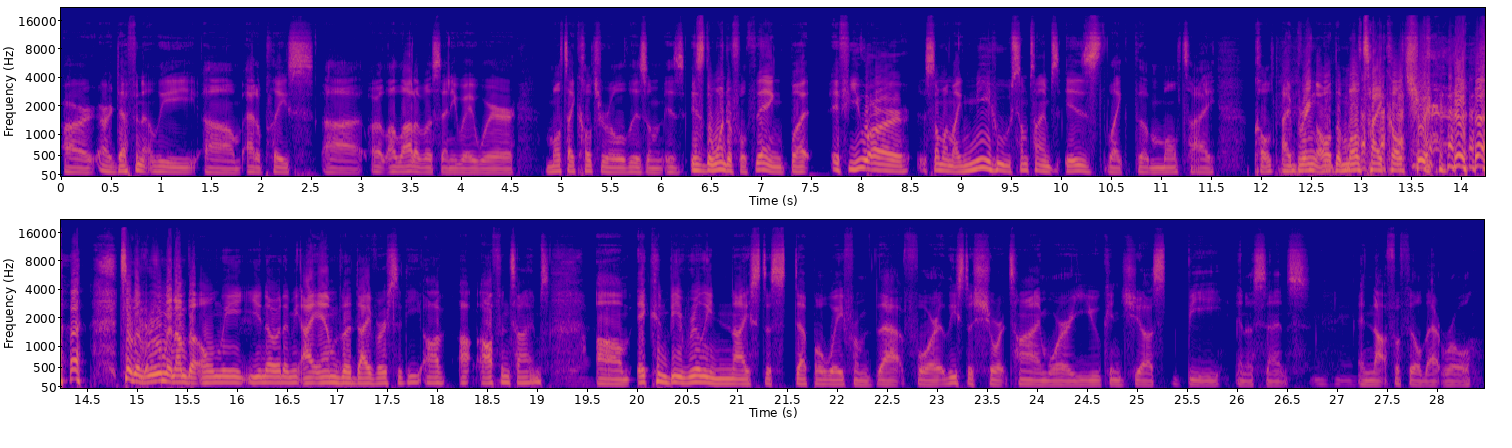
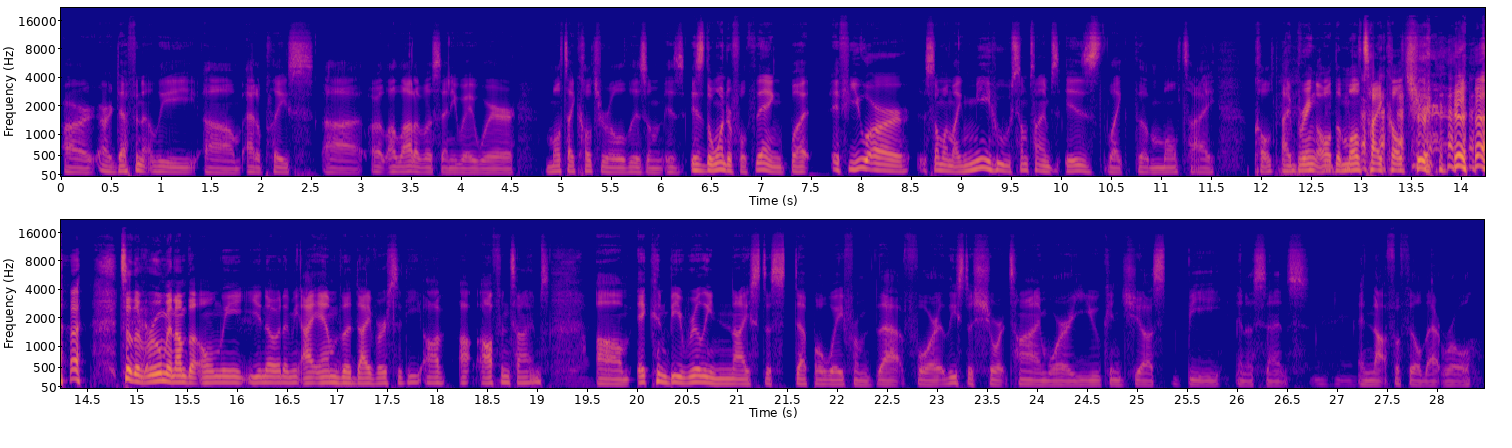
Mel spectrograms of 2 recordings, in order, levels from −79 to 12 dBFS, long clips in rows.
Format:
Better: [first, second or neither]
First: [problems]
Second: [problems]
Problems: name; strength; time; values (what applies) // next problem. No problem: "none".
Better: second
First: distortion; heavy; 6 dB below the speech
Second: none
